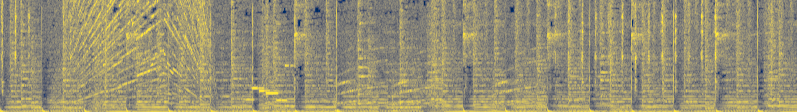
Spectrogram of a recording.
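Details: Loud electronic dance music with heavy bass beats and sweeping synth tones plays throughout, with no animal sound.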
